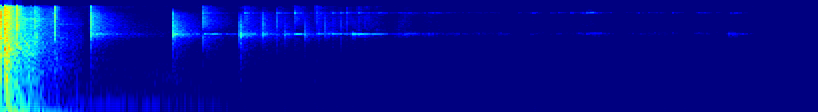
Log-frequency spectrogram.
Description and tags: Pistol - perfect shot with silencer
I've created this sound for my project by layering a lot of sounds together, since I couldn't find the right sound here.
one-shot, perfect-shot, pistol, pistole, schalldaempfer, schuesse, schuss, shot, silencer, weapon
